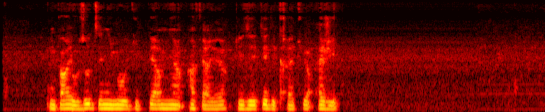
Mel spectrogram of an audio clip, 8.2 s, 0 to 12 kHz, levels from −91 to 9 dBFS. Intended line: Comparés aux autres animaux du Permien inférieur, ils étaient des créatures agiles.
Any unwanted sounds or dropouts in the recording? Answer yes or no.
no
